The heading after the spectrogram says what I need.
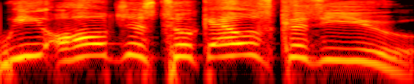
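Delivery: angry outburst voice. Retelling what a fighter said to a teammate after losing: imitating someone getting really mad. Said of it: "he gets really mad at Super Hot".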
